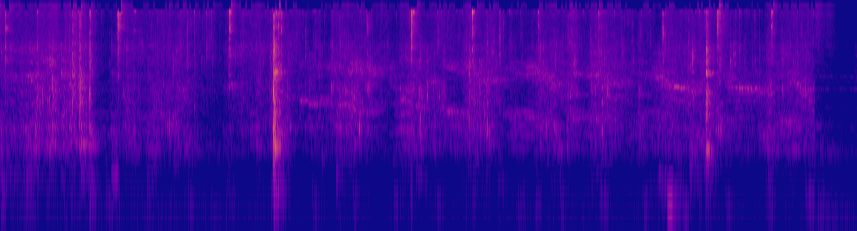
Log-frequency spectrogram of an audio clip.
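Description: Jackfruit pulp and egg being kneaded by hand in a bowl, soft squelching and wet slapping with occasional clinks against the dish, close and fairly quiet, in uneven bursts.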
